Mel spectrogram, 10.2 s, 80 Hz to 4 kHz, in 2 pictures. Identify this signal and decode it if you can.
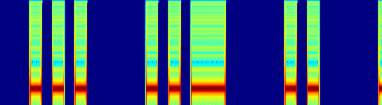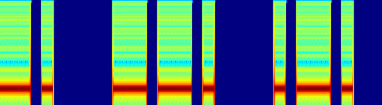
Morse code, heard as a keyed tone, about 8 wpm, spaced as for 6 wpm, 440 Hz. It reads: SUING R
